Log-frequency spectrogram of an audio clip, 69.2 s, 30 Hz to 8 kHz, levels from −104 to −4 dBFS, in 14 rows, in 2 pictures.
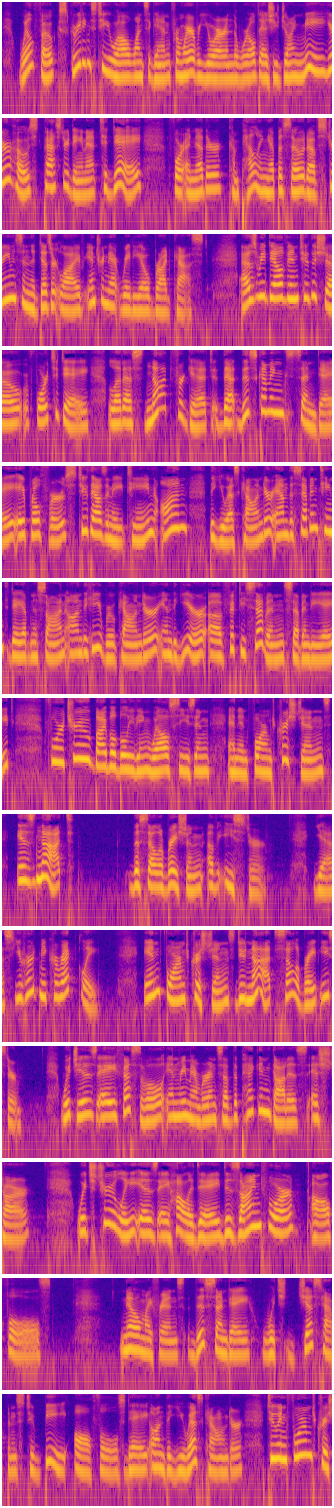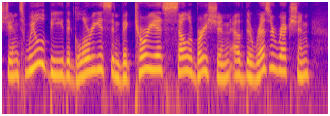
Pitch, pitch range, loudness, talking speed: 220 Hz, 190-265 Hz, -23 LUFS, 130 wpm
